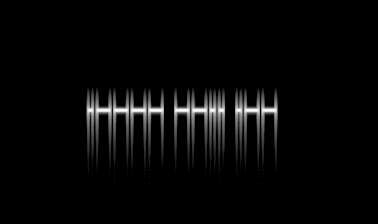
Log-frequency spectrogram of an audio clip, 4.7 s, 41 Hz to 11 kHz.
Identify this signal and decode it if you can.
Morse code, heard as a keyed tone, about 22 wpm, 700 Hz. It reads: 1ZW
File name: practice / 22wpm / Three Letter-Number Combinations - 22wpm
